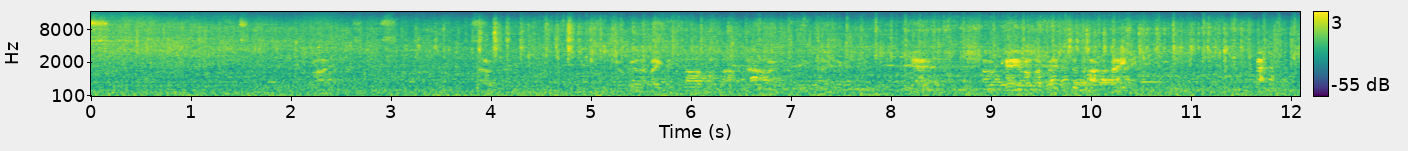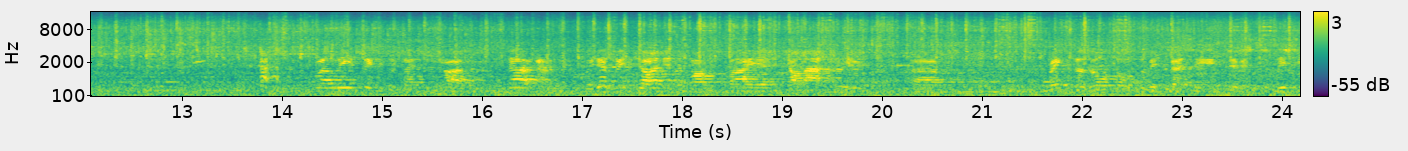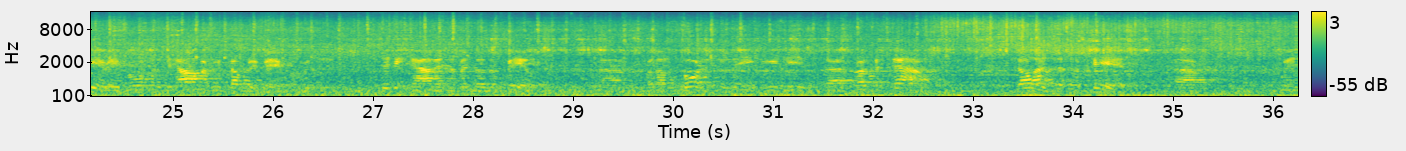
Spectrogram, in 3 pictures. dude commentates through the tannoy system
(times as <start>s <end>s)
13.8s 20.8s, 21.7s 26.4s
